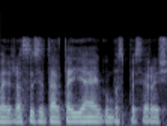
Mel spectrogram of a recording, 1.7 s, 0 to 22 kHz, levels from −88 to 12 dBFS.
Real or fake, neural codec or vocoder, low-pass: fake; codec, 16 kHz, 16 kbps, FreqCodec, smaller model; 7.2 kHz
